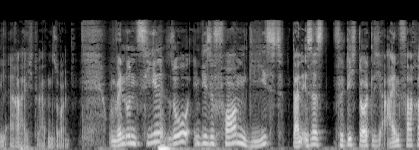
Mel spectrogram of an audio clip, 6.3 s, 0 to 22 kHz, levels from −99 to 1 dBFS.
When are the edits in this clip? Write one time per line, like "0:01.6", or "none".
0:04.3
